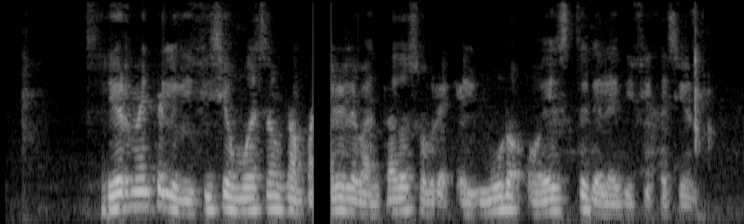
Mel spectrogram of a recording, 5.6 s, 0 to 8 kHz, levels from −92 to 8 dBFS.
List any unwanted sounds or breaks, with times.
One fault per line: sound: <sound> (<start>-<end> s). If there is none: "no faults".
sound: dropout (2.3-2.5 s)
